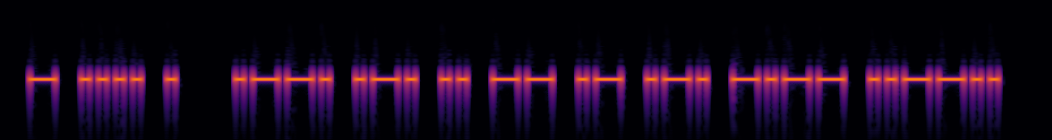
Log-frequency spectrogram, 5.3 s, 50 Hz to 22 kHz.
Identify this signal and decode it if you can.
Morse code, heard as a keyed tone, about 28 wpm, 700 Hz. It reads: THE PRIMARY?
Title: Sentences from Top 1000 Words - Review Part 5 - 28wpm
